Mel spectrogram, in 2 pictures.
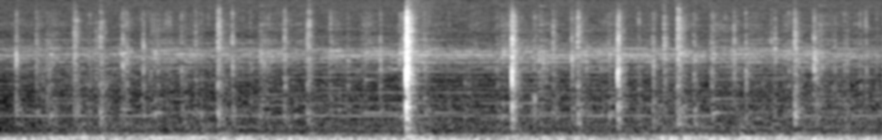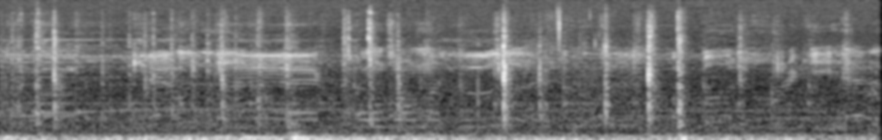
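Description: Someone types steadily on a computer keyboard, a run of quick, light clicks and taps with one sharper hit, over a low rumbling background hum.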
